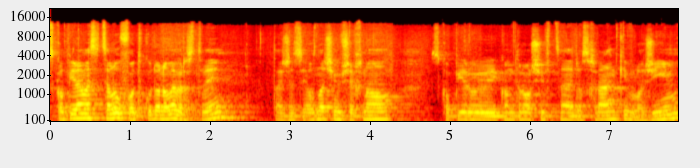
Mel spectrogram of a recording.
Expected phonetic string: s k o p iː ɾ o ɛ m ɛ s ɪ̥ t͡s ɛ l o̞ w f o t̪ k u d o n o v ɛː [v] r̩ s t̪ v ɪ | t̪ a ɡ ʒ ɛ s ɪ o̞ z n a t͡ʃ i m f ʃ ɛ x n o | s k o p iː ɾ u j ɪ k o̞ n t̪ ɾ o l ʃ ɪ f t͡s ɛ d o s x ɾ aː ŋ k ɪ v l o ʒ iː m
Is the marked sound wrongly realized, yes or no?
no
